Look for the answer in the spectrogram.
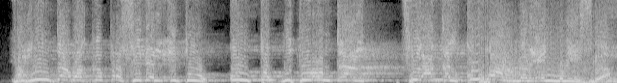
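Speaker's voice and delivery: high-pitched, forceful mock order; stern official's retort. Official dismisses generals' demand, forceful and high. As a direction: order critics out like an indignant official.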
